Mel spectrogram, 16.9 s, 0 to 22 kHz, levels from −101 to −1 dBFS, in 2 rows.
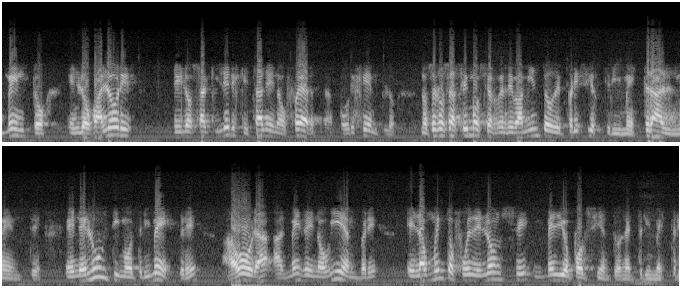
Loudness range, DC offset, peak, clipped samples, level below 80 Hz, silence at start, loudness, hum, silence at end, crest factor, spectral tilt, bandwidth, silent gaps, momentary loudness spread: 2 LU; under 0.1%; -12 dBFS; under 0.1%; -58 dBFS; 0 s; -24 LUFS; none; 0 s; 12 dB; -6 dB/octave; 8.4 kHz; none; 12 LU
